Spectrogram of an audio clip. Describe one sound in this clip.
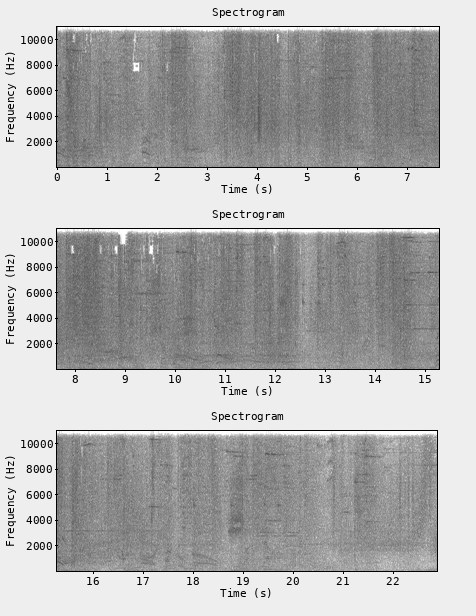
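Spell effects whoosh, crackle and burst in a video game battle.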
